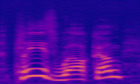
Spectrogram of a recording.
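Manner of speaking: drawn-out, high announcer welcome; big intro. Real, not acted. Host brings on a favourite guest, big show intro. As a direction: stretch the guest's name into a big fanfare. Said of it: "a big intro here".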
